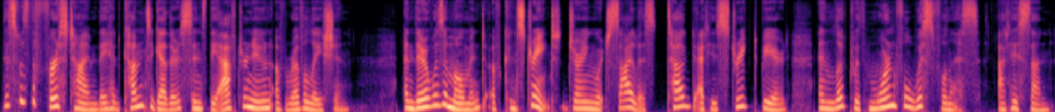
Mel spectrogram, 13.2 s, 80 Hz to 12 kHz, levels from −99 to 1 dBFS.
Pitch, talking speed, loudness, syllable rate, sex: 210 Hz, 170 wpm, -18 LUFS, 4.7 syllables/s, female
